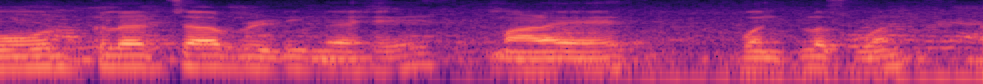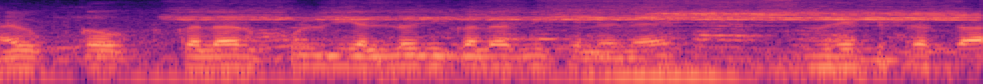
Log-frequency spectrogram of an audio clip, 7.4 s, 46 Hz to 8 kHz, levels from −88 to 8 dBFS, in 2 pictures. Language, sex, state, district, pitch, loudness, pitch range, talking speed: Marathi, male, Maharashtra, Mumbai Suburban, 130 Hz, -15 LUFS, 120-135 Hz, 145 wpm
